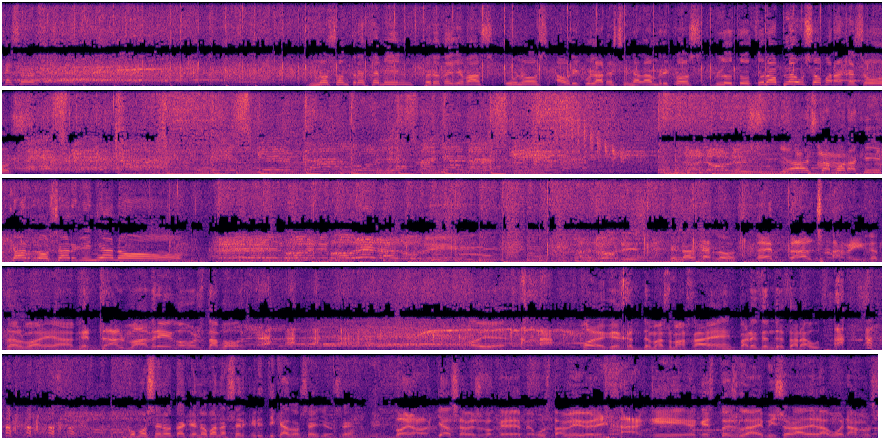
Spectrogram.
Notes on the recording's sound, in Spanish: Las Mañanas KISS en directo desde MADRID. Este viernes hemos salido al exterior para hacer nuestro primer programa en directo del año, y el lugar elegido ha sido los Teatros Luchana de Madrid.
